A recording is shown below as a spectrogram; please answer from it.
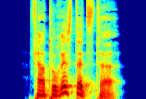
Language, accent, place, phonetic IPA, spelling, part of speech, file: German, Germany, Berlin, [fɛɐ̯tuˈʁɪstət͡stə], vertouristetste, adjective, De-vertouristetste.ogg
- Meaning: inflection of vertouristet: 1. strong/mixed nominative/accusative feminine singular superlative degree 2. strong nominative/accusative plural superlative degree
